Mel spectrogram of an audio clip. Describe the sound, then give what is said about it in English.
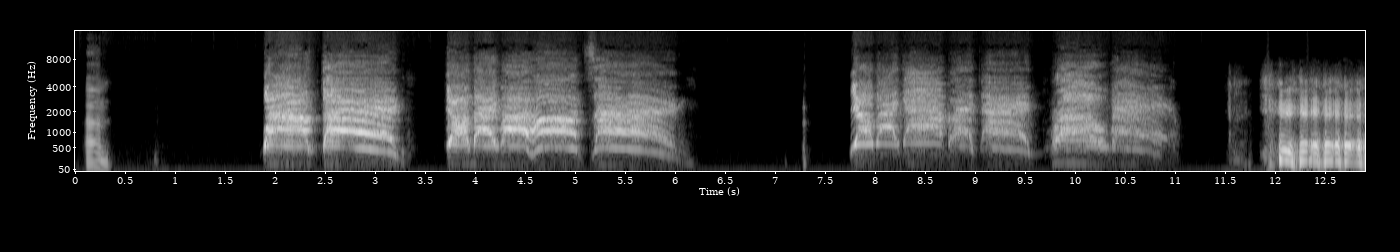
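A novelty scream can toy plays recorded screams: several loud, wailing shrieks in separate bursts, with short silent gaps between them. “Oh yes, gotta love the old just one more scream can.”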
